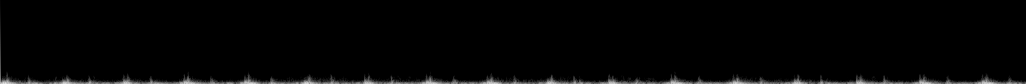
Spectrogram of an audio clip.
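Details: Own heartbeat recorded at Erb's point while lying on the stomach, listening to old favourites: heart sounds about 95–100 a minute with uneven spacing between some beats, irregular rhythm; faint background hum.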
